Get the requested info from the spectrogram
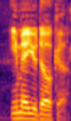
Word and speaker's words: Udoka: Ime Udoka.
